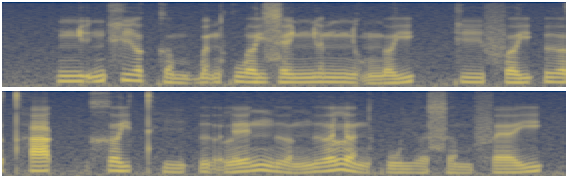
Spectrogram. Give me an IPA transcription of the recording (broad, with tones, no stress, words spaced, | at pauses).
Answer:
ɲḭ˧˥ŋ xi˧ə̯kə̤˨˩m ɓə̰˧˥nkwə˧jze˧ ɲɨ˧nɲɔ̰˧˨ ŋə˨˦j | ki˧fə˨˦j ʔɨ˧ə̯t̪ʰa˦˥k̚ | xə˧jt̪ʰi̤˨˩ ʔɨ̰˧˨ə̯le˨˦ ŋɨ˧˩ə̯ŋɨ˨˦ə̯lə˧˩n kwi̤˨˩ə̯sə̤˨˩mfɛ˨˦j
